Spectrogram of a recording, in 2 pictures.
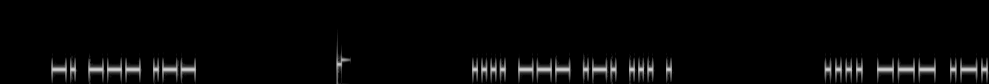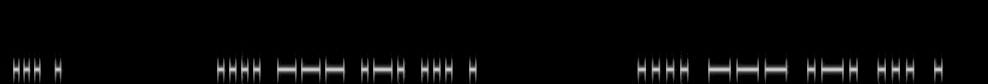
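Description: Morse code beeps at about 17 words per minute, sending words from a top 300 words practice set: a steady mid-pitched tone keyed into quick dots and dashes, sent in five separate bursts with pauses between, plus one brief click early on.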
